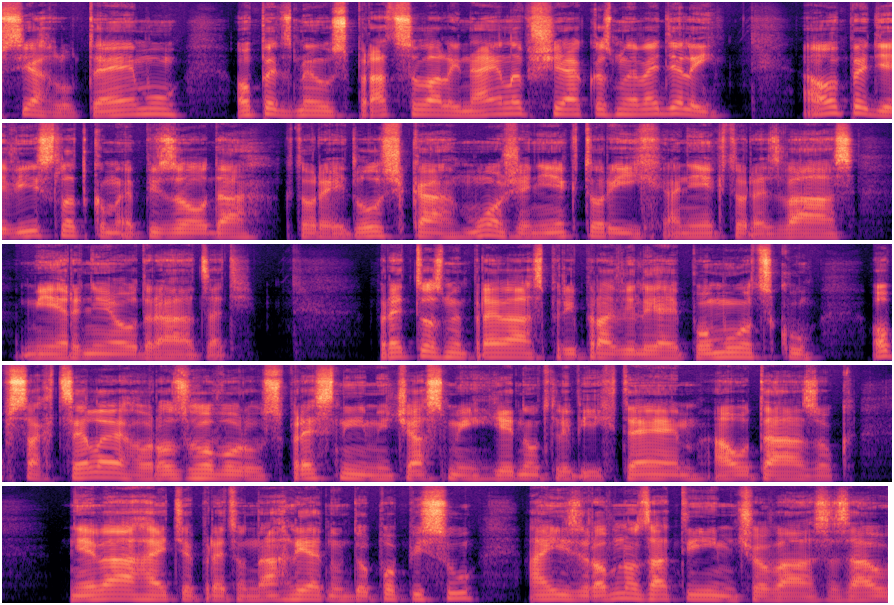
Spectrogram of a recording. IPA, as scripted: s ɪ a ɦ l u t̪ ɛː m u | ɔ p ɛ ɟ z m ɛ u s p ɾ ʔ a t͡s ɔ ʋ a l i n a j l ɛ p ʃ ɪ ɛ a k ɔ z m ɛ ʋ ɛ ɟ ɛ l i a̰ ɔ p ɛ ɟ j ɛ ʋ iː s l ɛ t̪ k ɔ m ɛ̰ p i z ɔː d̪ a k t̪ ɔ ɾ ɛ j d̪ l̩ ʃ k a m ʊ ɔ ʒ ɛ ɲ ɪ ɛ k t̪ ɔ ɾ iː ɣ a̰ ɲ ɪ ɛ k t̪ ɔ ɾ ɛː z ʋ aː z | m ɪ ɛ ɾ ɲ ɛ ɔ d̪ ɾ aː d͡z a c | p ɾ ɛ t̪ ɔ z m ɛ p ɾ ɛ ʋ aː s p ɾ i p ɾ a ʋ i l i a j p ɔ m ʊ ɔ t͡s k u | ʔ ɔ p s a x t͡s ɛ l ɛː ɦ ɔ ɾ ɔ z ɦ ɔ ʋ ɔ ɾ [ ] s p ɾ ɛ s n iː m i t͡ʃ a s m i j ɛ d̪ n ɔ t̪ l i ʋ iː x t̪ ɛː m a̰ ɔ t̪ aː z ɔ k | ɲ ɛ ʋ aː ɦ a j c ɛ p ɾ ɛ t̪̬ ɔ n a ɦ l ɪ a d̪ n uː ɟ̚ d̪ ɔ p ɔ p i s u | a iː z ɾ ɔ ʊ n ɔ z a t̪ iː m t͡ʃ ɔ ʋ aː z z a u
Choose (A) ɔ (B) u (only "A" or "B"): B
